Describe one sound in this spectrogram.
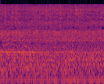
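A spray hose hisses loudly.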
